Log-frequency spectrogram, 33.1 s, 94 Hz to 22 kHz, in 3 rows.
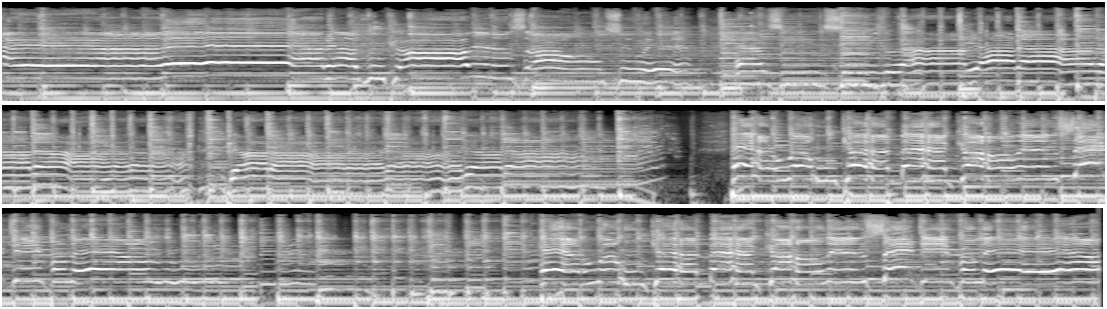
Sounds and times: Music: 0:00.0 - 0:33.0.

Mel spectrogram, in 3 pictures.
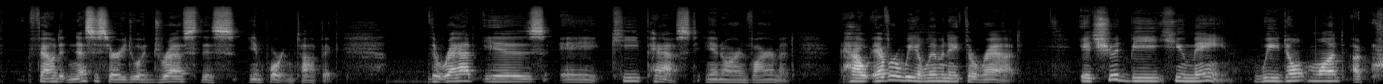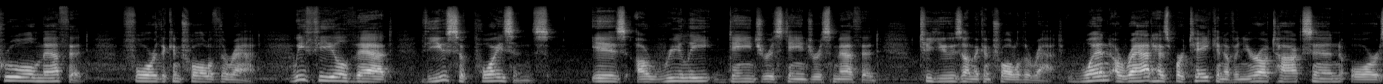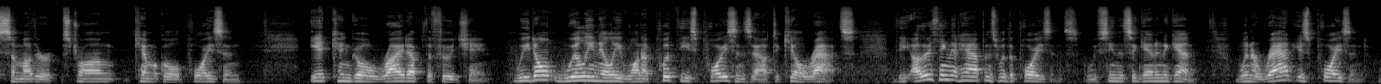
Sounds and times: Speech: 0:00.0 - 0:03.4, 0:04.3 - 0:30.1, 0:30.8 - 0:41.4.

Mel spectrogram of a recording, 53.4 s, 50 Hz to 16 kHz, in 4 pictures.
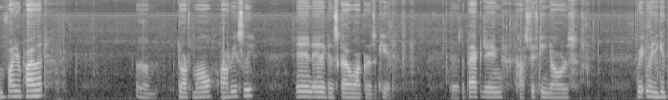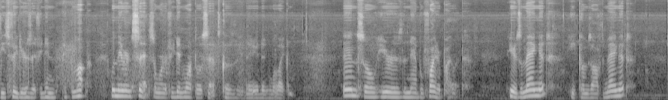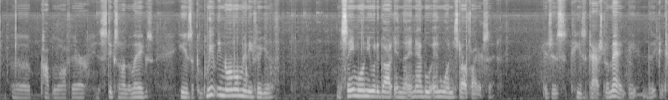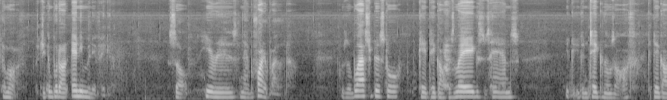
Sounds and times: Speech: 0:00.0 - 0:01.0, 0:02.7 - 0:05.1, 0:05.9 - 0:08.0, 0:09.0 - 0:11.7, 0:12.7 - 0:19.3, 0:20.2 - 0:22.8, 0:23.5 - 0:26.1, 0:26.8 - 0:32.3, 0:33.4 - 0:36.8, 0:37.6 - 0:42.5, 0:43.4 - 0:46.0, 0:46.8 - 0:50.5, 0:51.4 - 0:53.4
Inside, small room: 0:00.0 - 0:53.4.

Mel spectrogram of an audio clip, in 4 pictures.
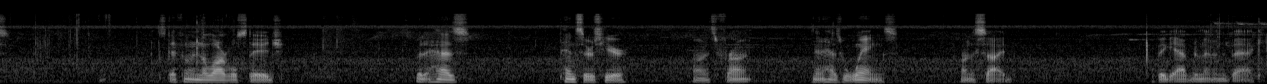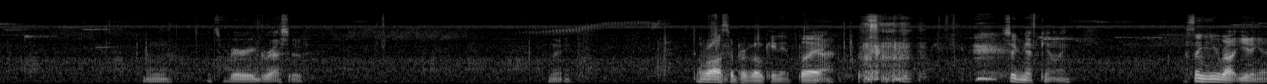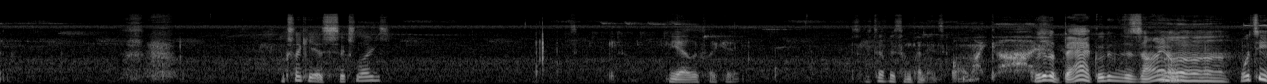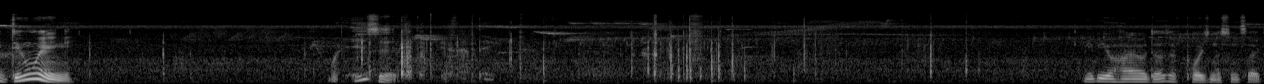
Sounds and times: Speech: 0:01.6 - 0:02.8, 0:04.2 - 0:04.7, 0:11.6 - 0:12.6, 0:28.2 - 0:29.2, 0:32.0 - 0:32.8, 0:33.9 - 0:38.8, 0:48.8 - 0:50.6.

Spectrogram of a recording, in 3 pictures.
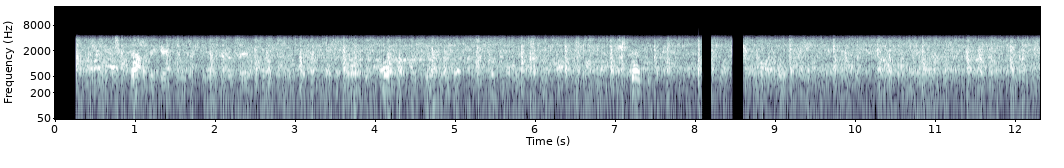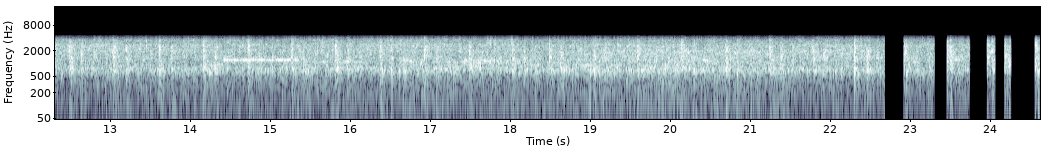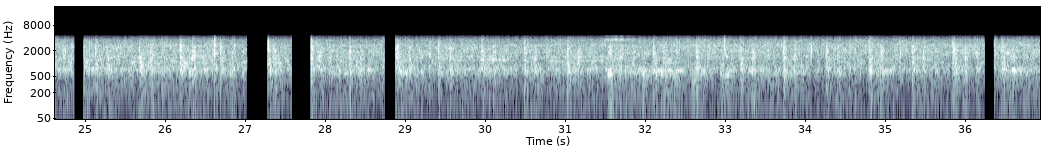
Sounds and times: Heavy engine (low frequency): 0:00.3 - 0:23.8.

